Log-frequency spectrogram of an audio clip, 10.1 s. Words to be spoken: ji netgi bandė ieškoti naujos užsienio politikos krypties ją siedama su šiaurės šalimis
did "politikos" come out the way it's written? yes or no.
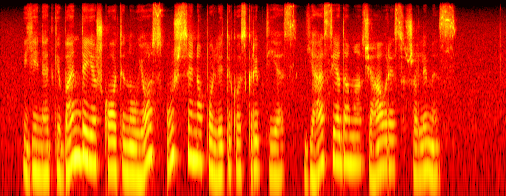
yes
